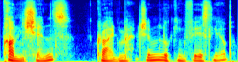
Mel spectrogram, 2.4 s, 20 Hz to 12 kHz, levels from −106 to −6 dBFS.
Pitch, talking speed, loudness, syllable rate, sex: 120 Hz, 150 wpm, -24 LUFS, 5.7 syllables/s, male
